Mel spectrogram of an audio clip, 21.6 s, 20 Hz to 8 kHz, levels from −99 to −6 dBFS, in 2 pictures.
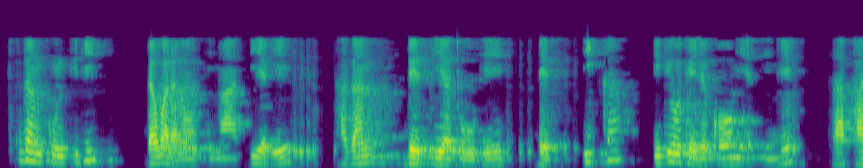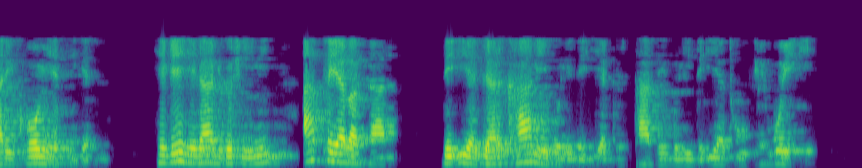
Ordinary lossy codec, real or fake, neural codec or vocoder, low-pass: AAC, 16 kbps; real; none; 7.2 kHz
